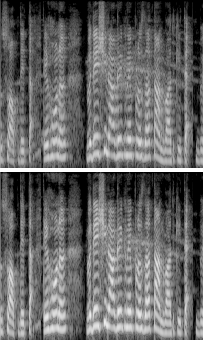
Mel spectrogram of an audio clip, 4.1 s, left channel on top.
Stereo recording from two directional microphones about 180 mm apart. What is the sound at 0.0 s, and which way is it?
A woman's voice, 35° right (ahead or behind).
